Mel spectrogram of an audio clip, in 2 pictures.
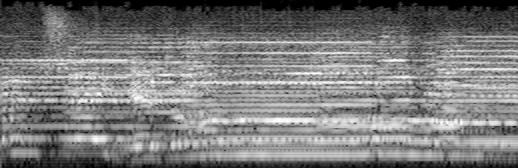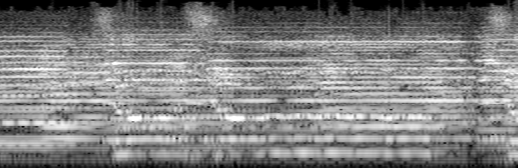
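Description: Piano accordion playing a slow tune in long held notes and chords.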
